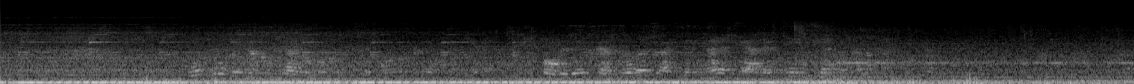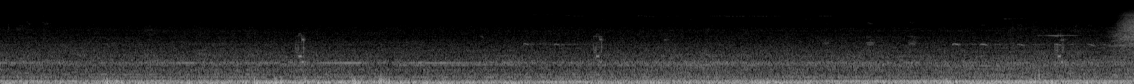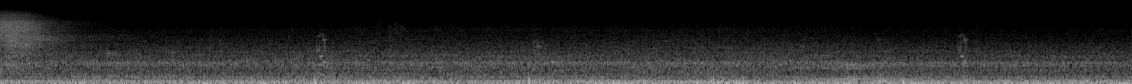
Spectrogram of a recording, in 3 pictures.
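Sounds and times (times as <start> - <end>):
train rumble and hum: 0.0 - 34.0
short hiss: 22.5 - 23.4.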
